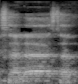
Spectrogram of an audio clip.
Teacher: salatun bertemu dengan ra maka dibacanya salat masuk ke dalam huruf ra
